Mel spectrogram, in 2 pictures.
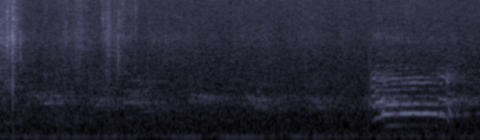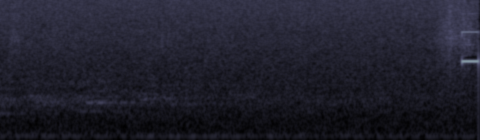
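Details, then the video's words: Hounds chasing deer on a hunt at St Helena, South Carolina: one clear, drawn-out bay about half a second long stands out over faint distant baying and quiet background noise, with a short electronic beep at the end. "St Helena South Carolina Deer Hunt.. "HomeGrown Kennels" Kickin'Screaming MY LAWD.. Listen at JULIO"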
